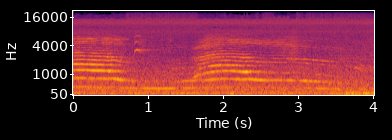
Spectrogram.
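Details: Cat caterwauling in what may be a fight, part of two hours of continuous calling: long, wavering moaning wails that slide slowly up and down, with low rumbling noise beneath.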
